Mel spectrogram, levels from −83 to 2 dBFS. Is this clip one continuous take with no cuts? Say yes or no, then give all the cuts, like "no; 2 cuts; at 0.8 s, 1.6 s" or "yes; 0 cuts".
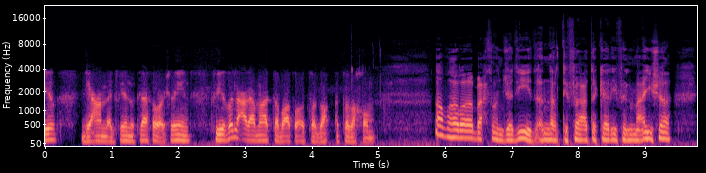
yes; 0 cuts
